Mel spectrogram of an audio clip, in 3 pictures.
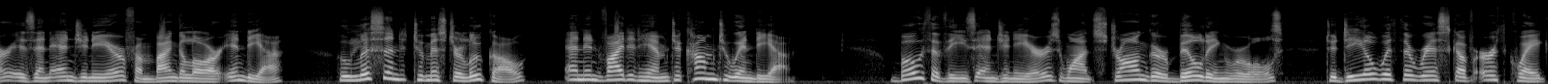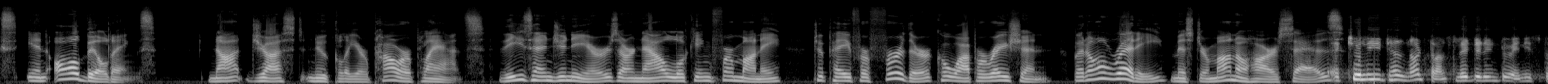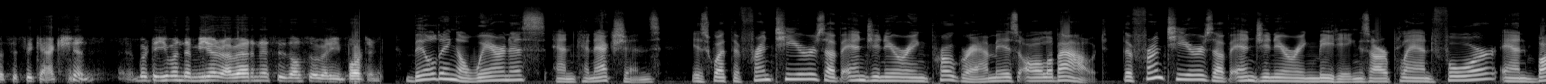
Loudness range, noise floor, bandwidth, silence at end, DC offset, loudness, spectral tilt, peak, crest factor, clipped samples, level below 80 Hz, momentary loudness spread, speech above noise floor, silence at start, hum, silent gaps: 3 LU; -58 dBFS; 15.5 kHz; 0 s; under 0.1%; -21 LUFS; -5.5 dB/octave; -4 dBFS; 16 dB; under 0.1%; -60 dBFS; 8 LU; 38 dB; 0 s; none; none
